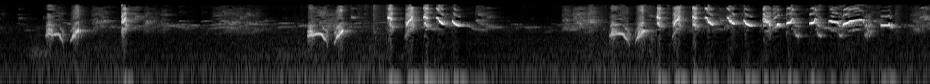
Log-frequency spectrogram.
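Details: Aggressive Oriental magpie-robin singing to spur other kept magpie-robins into full song. Varied bursts of harsh, scratchy notes alternate with clear whistles, and a long run of rapid, ringing chirps follows.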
